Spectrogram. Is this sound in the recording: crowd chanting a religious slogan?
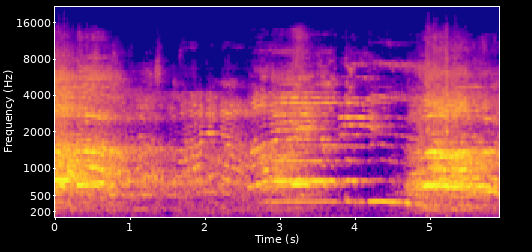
yes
